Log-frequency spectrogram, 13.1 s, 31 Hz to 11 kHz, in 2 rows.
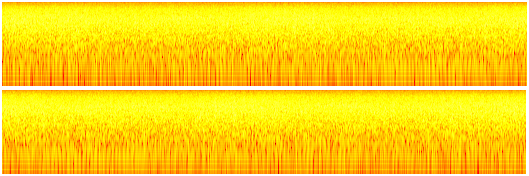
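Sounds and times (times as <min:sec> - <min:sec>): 
radio noise: 0:00.0 - 0:13.1.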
